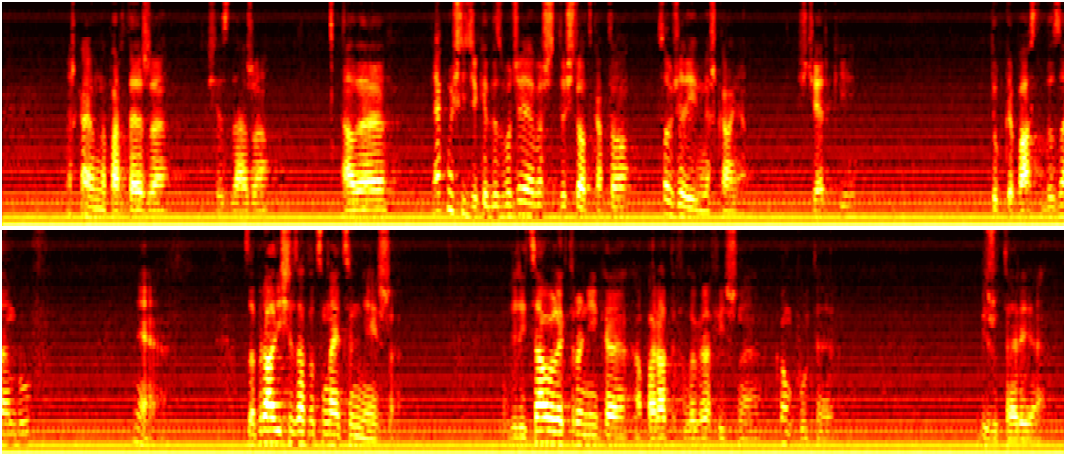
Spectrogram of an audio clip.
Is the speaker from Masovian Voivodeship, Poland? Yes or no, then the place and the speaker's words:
yes; Warsaw, Masovian Voivodeship, Poland; jako warszawiak no niewiele wiem na temat paszenia owiec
